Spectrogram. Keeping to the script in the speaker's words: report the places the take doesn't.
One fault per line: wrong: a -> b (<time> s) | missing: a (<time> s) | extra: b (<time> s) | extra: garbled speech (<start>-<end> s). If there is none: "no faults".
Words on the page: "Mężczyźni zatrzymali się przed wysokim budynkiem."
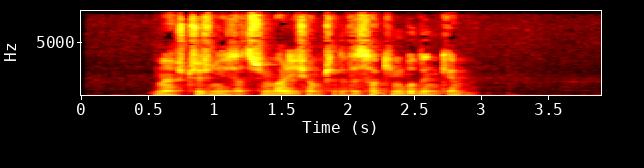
no faults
